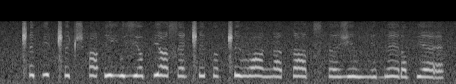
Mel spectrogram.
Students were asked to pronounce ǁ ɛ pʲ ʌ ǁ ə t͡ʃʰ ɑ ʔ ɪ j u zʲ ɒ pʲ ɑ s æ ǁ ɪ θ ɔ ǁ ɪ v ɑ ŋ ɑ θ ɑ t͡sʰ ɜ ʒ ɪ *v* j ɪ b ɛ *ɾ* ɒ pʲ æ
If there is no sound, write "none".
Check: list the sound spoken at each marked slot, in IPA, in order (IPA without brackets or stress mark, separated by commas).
v, ɾ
